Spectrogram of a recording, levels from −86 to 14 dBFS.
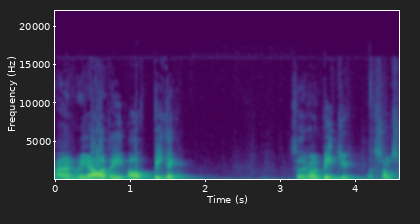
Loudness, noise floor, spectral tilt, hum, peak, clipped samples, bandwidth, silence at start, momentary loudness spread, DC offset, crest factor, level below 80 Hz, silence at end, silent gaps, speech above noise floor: -15 LUFS; -54 dBFS; -7.5 dB/octave; none; 0 dBFS; under 0.1%; 12.5 kHz; 0 s; 14 LU; under 0.1%; 16 dB; -52 dBFS; 0 s; none; 40 dB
